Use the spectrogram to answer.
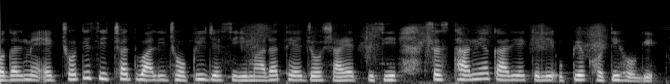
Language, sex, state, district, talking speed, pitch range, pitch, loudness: Hindi, female, Arunachal Pradesh, Lower Dibang Valley, 190 wpm, 195-220 Hz, 205 Hz, -17 LUFS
